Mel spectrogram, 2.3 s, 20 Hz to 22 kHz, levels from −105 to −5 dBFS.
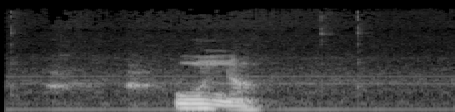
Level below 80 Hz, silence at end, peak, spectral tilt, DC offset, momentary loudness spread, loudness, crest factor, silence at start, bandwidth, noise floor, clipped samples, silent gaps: -62 dBFS; 0.95 s; -16 dBFS; -8.5 dB/octave; under 0.1%; 23 LU; -30 LUFS; 18 dB; 0.25 s; 15.5 kHz; -59 dBFS; under 0.1%; none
